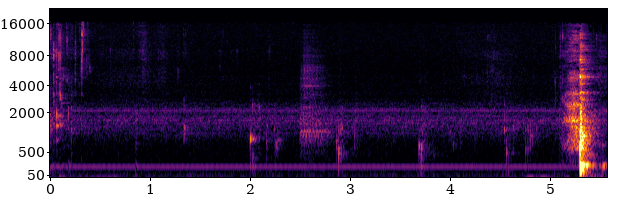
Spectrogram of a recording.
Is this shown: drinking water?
yes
